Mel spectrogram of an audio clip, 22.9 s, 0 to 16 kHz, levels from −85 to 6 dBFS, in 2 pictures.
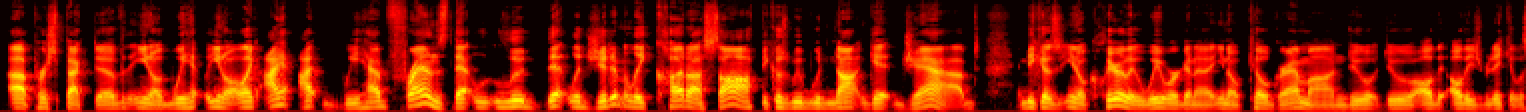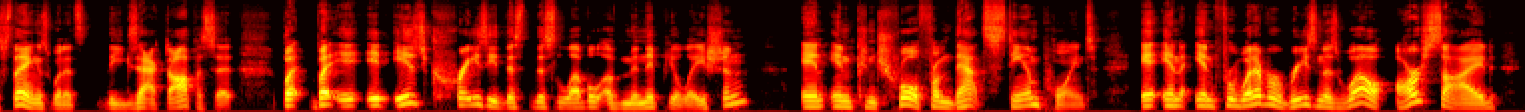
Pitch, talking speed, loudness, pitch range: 130 Hz, 205 wpm, -24 LUFS, 110-160 Hz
